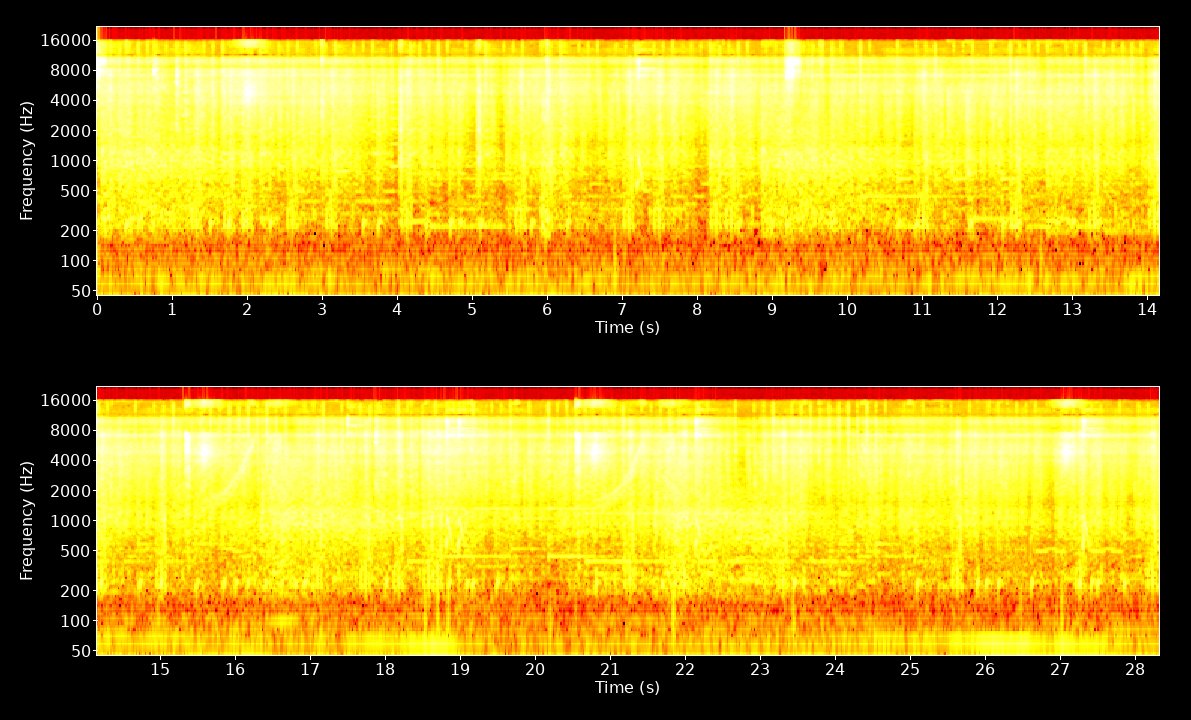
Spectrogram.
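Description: Cartoon plants fire rapid popping shots.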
